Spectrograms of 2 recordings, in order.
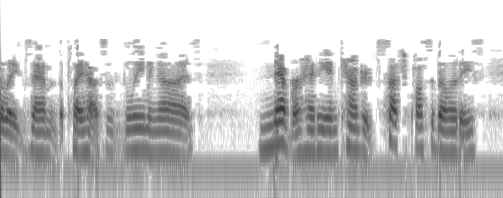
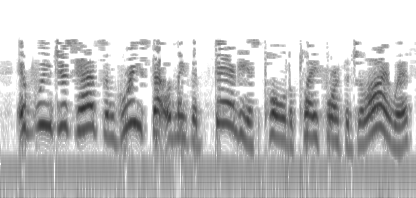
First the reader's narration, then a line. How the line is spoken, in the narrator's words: he shouted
